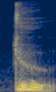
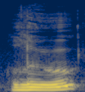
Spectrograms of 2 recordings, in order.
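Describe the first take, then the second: First: The syllable begins with a full D sound. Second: The syllable begins with a light L sound. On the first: "but it's not do either" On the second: "L is too light"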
